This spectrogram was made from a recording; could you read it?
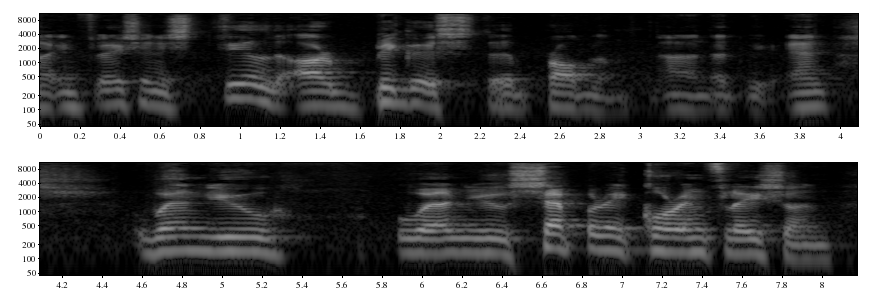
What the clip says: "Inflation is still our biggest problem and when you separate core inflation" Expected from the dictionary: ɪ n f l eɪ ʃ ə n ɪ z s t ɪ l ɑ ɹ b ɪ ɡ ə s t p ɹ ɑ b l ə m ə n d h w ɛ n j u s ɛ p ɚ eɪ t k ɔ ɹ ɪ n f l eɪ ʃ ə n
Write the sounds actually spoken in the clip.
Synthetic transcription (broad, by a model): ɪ n f l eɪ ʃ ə n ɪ s t ɪ l ɑ ɹ b ɪ ɡ ə s t p ɹ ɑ b l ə m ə n d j w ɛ n j u s ɛ p ɚ eɪ t k ɔ ɹ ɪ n f l eɪ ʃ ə n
